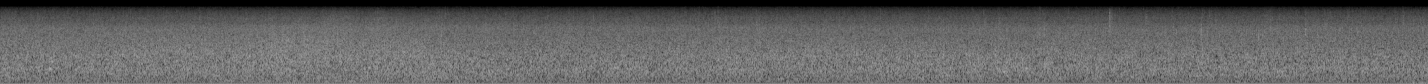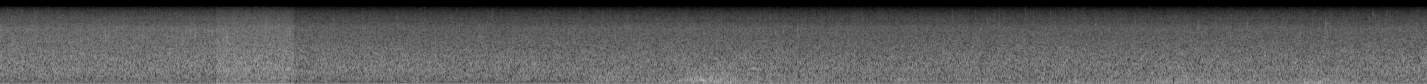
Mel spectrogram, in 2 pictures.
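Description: Heavy rain pouring down, a dense, steady hiss that eases slightly a little over halfway through.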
